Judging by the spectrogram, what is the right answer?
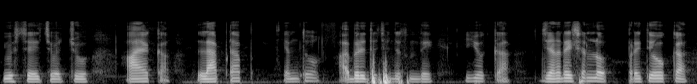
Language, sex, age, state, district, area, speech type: Telugu, male, 60+, Andhra Pradesh, Chittoor, rural, spontaneous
